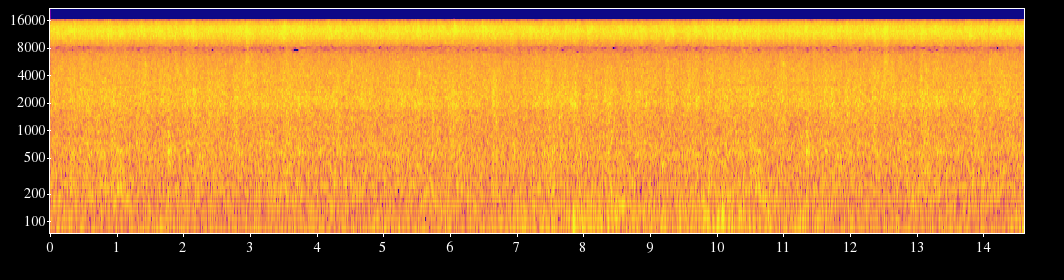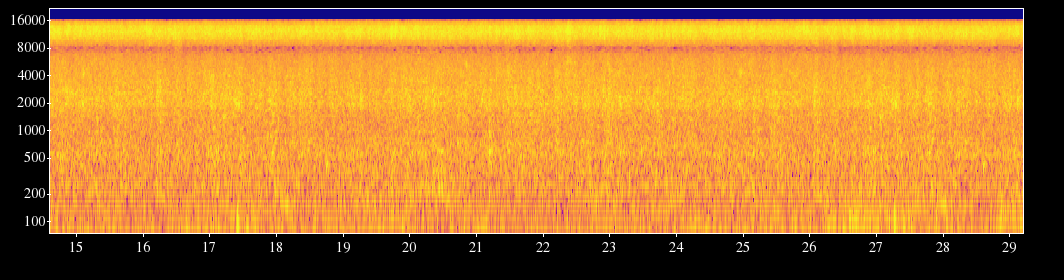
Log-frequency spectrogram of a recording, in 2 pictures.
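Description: Steady rain falling on a corrugated zinc roof, an even, unbroken hiss with no single drops or gusts standing out.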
